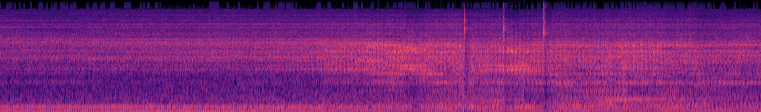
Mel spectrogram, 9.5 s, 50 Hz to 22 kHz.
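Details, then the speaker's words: Samsung convection oven, mic beside the stove near the middle convection fan motor: steady whirring drone with a high whine growing louder as the fan speeds up; noisy fan motor, replaced with part DG31-00005A. "some guys can hear that quite good and even from here it's quite loud"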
